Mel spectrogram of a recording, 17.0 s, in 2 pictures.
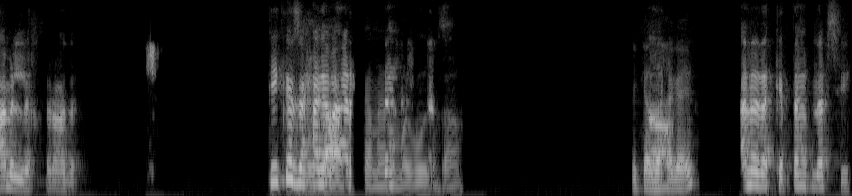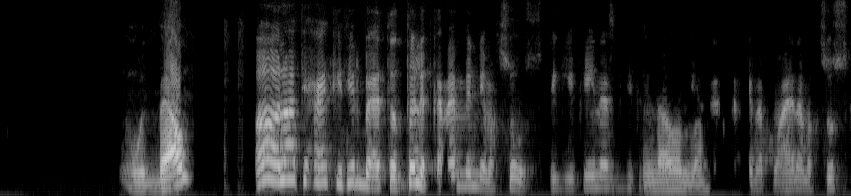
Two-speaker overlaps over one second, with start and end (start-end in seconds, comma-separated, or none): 3.0-4.6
